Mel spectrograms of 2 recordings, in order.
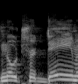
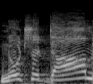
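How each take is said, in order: First: The name is said in an anglicized way. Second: The name is said in a French-style way. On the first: It refers to the sports team. "if it's the team" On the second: It refers to the church. "if you're at the church"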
